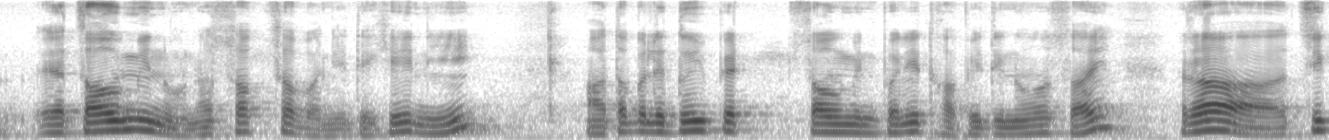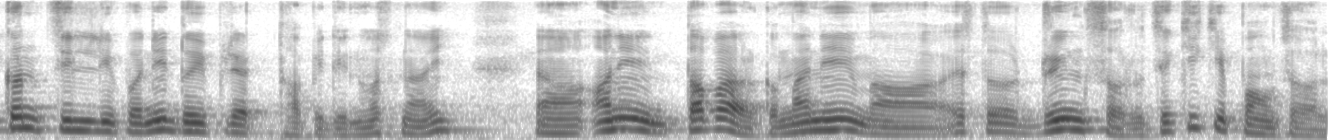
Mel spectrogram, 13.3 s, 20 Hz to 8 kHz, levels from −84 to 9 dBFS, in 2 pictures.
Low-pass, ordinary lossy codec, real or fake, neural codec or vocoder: none; none; real; none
